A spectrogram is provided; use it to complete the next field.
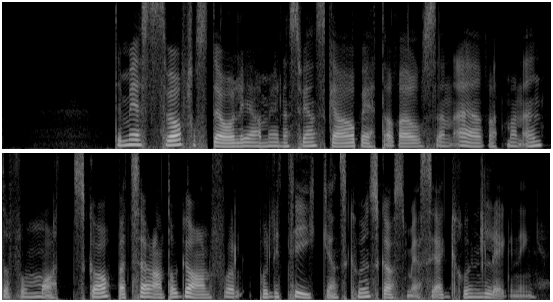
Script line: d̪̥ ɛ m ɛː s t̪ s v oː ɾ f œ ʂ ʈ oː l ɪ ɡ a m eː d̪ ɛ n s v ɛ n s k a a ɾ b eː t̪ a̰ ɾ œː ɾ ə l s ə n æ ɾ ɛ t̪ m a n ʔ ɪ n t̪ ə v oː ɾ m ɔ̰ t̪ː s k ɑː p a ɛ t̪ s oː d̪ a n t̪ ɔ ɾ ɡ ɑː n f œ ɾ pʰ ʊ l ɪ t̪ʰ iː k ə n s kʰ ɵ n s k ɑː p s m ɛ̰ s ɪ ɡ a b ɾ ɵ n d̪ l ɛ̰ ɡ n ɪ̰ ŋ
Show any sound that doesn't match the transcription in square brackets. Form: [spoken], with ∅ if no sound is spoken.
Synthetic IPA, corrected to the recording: d̪̥ ɛ m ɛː s t̪ s v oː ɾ f œ ʂ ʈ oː l ɪ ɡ a m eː d̪ ɛ n s v ɛ n s k a a ɾ b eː t̪ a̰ ɾ œː ɾ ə l s ə n æ ɾ [a] t̪ m a n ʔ ɪ n t̪ ə [f] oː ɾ m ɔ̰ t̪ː s k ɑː p a ɛ t̪ s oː d̪ a n t̪ ɔ ɾ ɡ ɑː n f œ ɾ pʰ ʊ l ɪ t̪ʰ iː k ə n s kʰ ɵ n s k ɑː p s m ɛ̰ s ɪ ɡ a [ɡ] ɾ ɵ n d̪ l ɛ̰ ɡ n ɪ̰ ŋ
